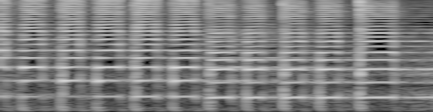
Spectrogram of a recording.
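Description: Button accordion sounding one reedy mid-high note over and over in a quick staccato pulse, about six notes a second, with no bass beneath it.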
